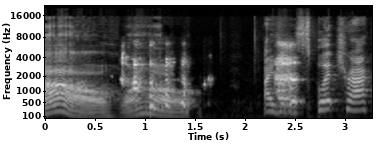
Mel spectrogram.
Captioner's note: laughs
